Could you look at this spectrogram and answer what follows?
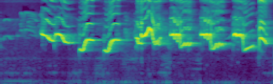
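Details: Fighting-style song of an Oriental magpie-robin that is played to provoke rivals into singing: a persistent run of loud, rich whistled phrases, each sliding down and then up, repeated about every third of a second.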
